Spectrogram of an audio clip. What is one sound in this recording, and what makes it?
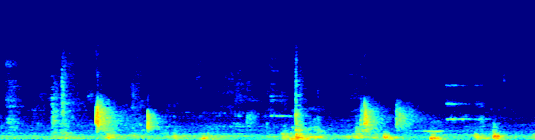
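Pool balls click against each other and roll across the table.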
